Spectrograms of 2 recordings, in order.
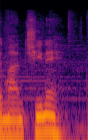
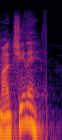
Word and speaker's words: Mancini: Now, we've just discovered there that it's actually Mancini. Now we've got three Italians essentially in here. We've got two Scots, me and Craigie, but I've been told it's Mancini. Proper way to say it.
